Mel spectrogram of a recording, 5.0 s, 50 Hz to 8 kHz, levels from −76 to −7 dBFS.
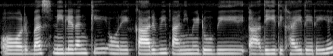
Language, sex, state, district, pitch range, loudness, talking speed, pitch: Hindi, female, Madhya Pradesh, Bhopal, 190-205 Hz, -18 LUFS, 205 wpm, 195 Hz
